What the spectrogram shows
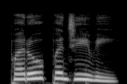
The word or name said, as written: ಪರೋಪಜೀವಿ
